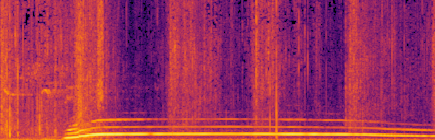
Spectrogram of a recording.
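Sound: gray wolf howling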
